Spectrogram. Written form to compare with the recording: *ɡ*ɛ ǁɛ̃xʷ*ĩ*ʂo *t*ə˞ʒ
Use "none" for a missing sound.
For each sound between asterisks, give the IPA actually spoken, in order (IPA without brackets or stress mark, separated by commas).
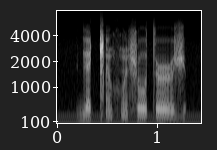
ɡ, ĩ, t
